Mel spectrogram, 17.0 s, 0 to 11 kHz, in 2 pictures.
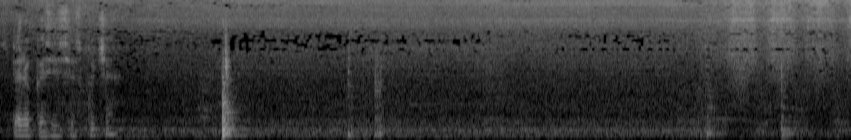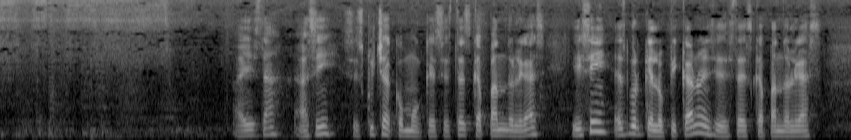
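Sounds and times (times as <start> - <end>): gas hissing from freezer: 0.0 - 17.0.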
